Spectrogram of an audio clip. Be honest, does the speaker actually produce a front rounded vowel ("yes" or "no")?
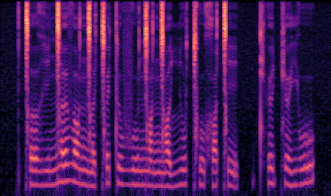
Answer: yes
